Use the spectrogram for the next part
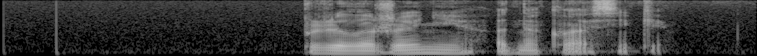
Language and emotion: Russian, neutral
